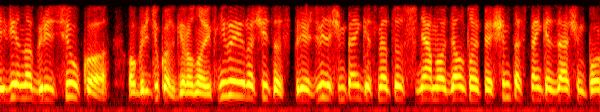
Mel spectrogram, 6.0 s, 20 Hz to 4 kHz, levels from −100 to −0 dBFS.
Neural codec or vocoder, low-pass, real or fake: none; 3.6 kHz; real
